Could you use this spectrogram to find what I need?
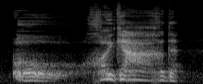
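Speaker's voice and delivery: astonished, stunned, caught-off-guard exclamation. Glancing into their old café through the open door, stunned. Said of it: "Dit Sandoz stupéfait".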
